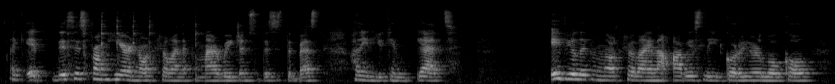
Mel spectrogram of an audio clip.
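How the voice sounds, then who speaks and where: At a very fast pace, a woman with a medium pitch talks with big swings in loudness over audible room echo. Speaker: beauty vlogger. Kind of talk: casual tutorial vlog. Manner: chatty, filler-heavy.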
